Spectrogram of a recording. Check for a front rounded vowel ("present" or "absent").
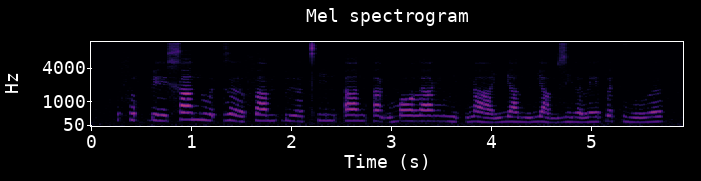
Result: absent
